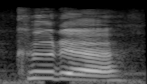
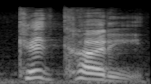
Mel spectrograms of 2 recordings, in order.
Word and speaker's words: Kid Cudi: don't know we of course have kids uh Cuda oh I can never say his name kid uh Kid Cudi there we go I don't want to say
